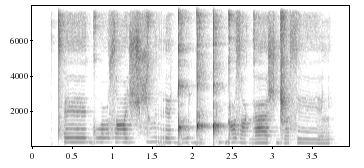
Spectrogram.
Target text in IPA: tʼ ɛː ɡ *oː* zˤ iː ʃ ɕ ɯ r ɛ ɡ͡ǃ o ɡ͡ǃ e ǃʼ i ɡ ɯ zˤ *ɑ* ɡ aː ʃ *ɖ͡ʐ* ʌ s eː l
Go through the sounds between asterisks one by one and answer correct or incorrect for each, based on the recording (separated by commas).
correct, incorrect, correct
